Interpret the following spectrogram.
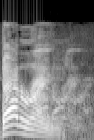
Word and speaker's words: batarang: Batarang. I got it now. You're emphasizing the pronunciation of batarang. Ah! It's pronounced like batar-range, with a slight emphasis on the transition between the 3 syllables.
